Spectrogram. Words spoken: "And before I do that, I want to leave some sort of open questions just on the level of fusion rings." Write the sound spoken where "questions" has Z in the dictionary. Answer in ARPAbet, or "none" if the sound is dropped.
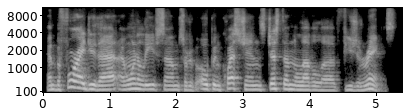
Z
